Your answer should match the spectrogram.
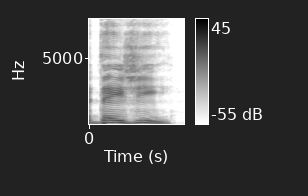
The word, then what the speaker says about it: Deji: Yeah, Deji. Yeah. Not Daisy.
